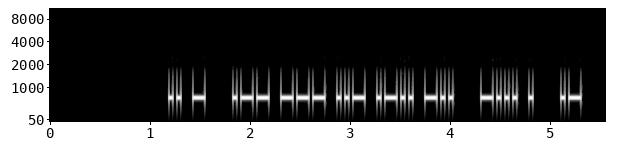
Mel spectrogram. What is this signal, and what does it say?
Morse code, heard as a keyed tone, about 30 wpm, 700 Hz. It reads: IT WOULD BE A
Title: Sets of 4 Words 30wpm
